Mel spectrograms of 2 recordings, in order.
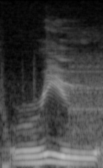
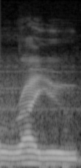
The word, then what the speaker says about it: Ryu: start with the classic Ryu or Ru depending on how you want to pronounce it all right round fight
